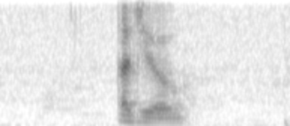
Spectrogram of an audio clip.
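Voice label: "adieu", British, female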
